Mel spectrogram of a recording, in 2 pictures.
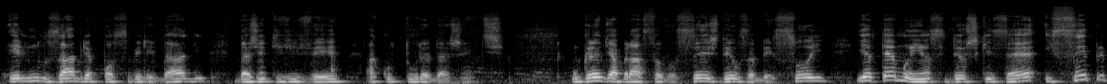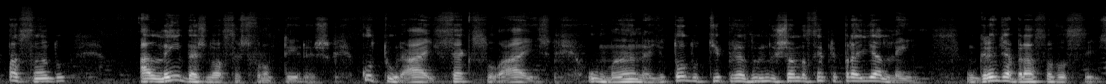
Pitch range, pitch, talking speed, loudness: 115-155 Hz, 130 Hz, 135 wpm, -24 LUFS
